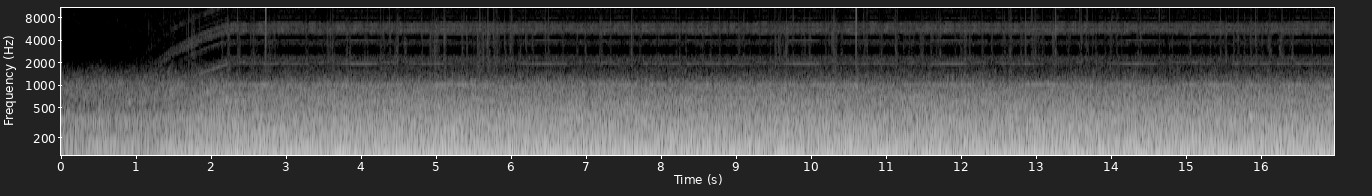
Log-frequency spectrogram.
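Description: A submarine engine rumbles low and steady.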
